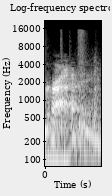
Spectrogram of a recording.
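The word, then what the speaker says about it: craic: Spell it C R A I C. So it's like just C R A I C. Crack.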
